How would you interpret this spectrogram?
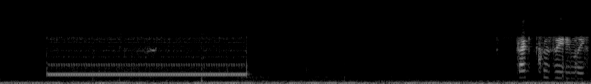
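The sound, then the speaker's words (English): A single steady ringback tone on an outgoing phone call to the pet store Pet Cuisine and Accessories sounds for about two seconds over a low line hum, then falls quiet before a voice begins speaking near the end. “I'm getting it ringing.”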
